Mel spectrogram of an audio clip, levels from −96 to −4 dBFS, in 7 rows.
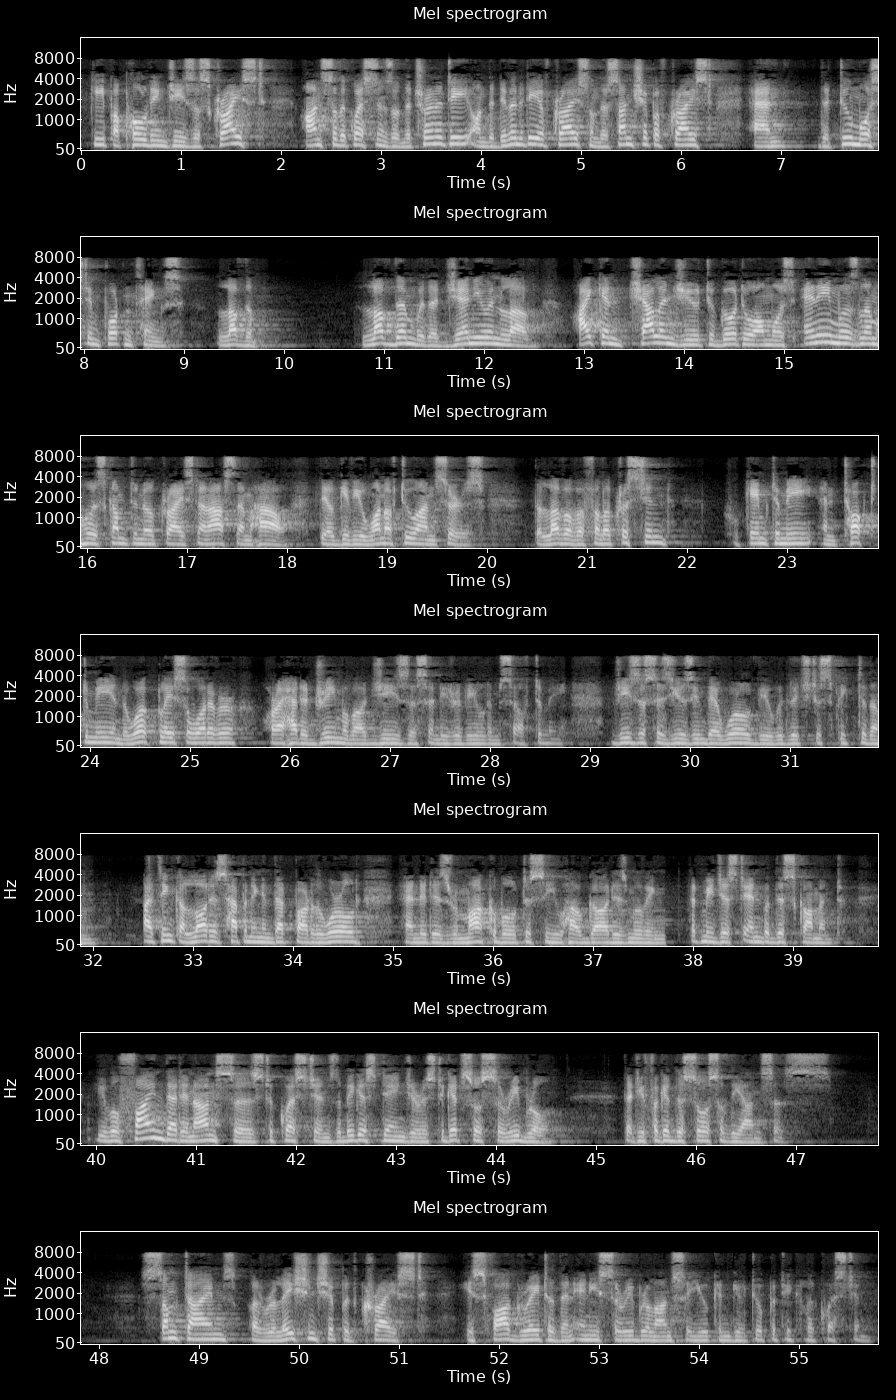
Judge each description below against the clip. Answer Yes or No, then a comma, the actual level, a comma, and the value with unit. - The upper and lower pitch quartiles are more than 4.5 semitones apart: No, average, 3.8 semitones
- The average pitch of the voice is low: No, medium, 150 Hz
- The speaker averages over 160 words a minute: Yes, average, 190 wpm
